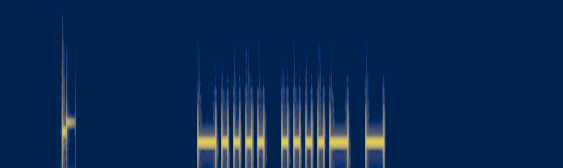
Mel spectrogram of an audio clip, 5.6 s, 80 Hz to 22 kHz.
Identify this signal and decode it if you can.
Morse code, heard as a keyed tone, about 20 wpm, 700 Hz. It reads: 64T
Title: Common Cut Numbers - 3-Digit 20wpm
